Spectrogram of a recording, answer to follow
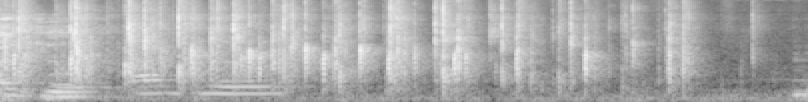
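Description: A small audience applauding by hand, with a few voices calling out near the start; the clapping thins out and fades toward the end.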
